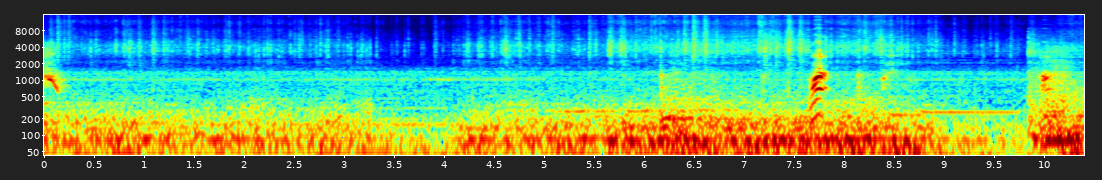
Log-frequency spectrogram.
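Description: Fire roars and crackles steadily.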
